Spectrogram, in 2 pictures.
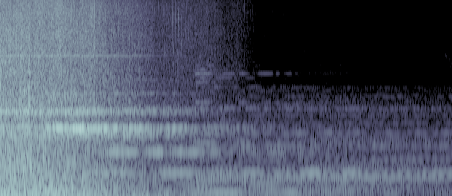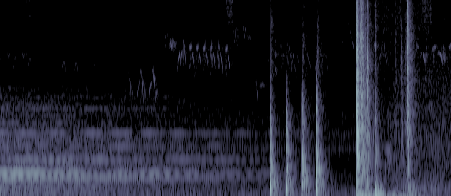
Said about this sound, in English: I cannot keep it open. And when the doors shut... When they shut... what?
